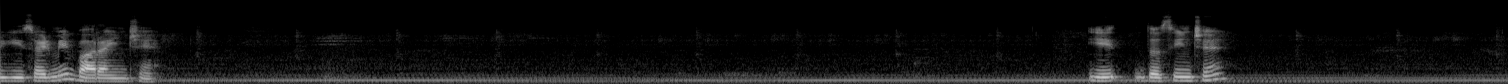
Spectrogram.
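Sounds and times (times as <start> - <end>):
appliance humming: 0.0 - 15.0.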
